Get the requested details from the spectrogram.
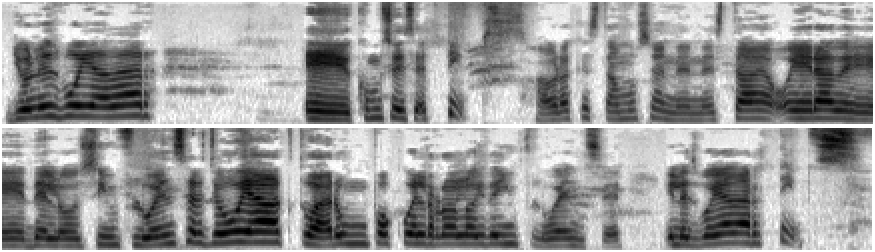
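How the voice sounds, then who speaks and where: A young woman preaching in a church service with a fairly high voice. She talks in a lively, chatty way, adding playful asides and acting out her listeners' voices. The sound is close and dry. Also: normal speed, no echo. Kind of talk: sermon.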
